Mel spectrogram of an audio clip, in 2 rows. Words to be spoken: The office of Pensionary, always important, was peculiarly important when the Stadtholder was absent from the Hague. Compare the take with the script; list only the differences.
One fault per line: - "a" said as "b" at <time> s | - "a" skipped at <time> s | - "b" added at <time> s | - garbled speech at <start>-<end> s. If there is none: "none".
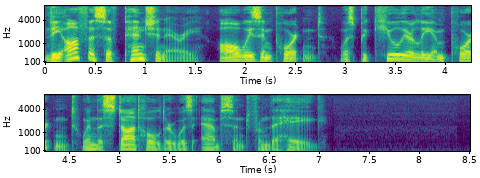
none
